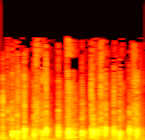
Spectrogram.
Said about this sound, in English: Deserved applause from everyone in the room.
